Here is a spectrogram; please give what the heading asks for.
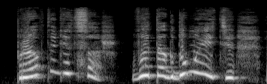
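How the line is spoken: Joyful girl exclaiming. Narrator (Russian): радостно воскликнула девочка

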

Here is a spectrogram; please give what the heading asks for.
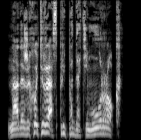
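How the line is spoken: Growl. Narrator (Russian): рыкнул тот

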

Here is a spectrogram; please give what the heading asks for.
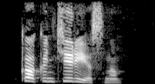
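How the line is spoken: Amused snort. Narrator (Russian): хмыкнул император

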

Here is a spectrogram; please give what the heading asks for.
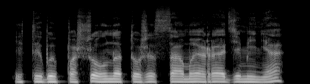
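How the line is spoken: Whisper in ear. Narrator (Russian): прошептала она в его правое ухо

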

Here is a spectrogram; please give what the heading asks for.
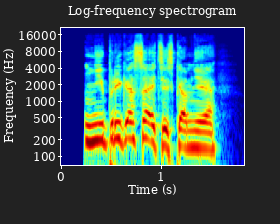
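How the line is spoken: Screaming. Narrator (Russian): завопил Хаси

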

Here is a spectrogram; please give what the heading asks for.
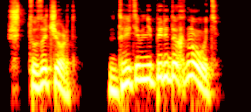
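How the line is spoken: Exclamation. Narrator (Russian): воскликнул Юэ

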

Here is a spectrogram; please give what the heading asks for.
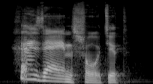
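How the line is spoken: Cheerful giggle. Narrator (Russian): весело хихикнул Хубаксис

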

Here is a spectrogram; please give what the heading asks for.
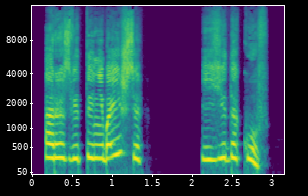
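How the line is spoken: Girl's timid babble. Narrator (Russian): пролепетала девушка

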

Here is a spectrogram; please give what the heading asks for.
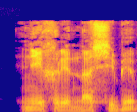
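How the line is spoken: Muttered. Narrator (Russian): пробормотал рыбак

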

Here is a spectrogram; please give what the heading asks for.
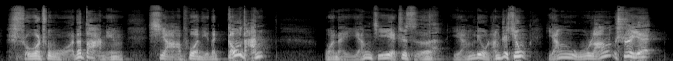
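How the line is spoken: Monk laughing heartily. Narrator (Chinese): 和尚哈哈大笑

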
